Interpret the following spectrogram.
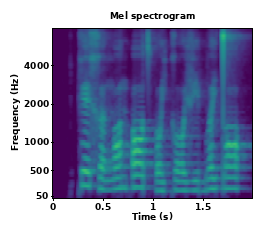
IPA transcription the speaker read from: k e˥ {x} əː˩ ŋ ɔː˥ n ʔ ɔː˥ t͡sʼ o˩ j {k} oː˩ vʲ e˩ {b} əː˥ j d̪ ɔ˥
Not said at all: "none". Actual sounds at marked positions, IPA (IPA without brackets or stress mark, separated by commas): x, k, b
